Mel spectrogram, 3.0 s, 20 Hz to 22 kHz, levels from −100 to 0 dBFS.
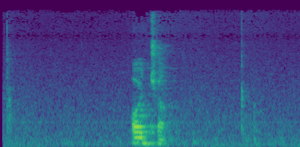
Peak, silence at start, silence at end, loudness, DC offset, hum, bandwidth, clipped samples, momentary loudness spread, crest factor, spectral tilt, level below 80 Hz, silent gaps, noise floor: -8 dBFS; 0.05 s; 0.45 s; -25 LUFS; under 0.1%; none; 16.5 kHz; under 0.1%; 27 LU; 22 dB; -5.5 dB/octave; -60 dBFS; none; -53 dBFS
